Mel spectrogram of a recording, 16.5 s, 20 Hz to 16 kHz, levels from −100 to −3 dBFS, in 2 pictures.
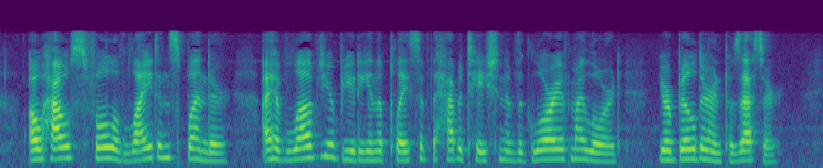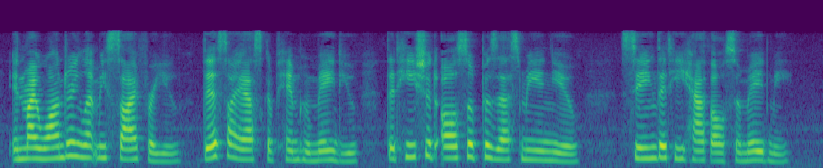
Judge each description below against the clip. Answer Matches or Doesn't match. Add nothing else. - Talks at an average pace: Doesn't match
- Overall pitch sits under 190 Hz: Doesn't match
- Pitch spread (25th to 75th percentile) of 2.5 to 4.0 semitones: Matches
